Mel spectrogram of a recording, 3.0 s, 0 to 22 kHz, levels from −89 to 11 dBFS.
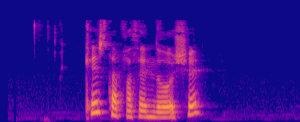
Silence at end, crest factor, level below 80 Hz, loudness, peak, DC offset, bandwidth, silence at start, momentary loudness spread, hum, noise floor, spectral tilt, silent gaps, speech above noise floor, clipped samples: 1 s; 20 dB; -74 dBFS; -20 LUFS; -2 dBFS; under 0.1%; 11.5 kHz; 0.85 s; 5 LU; none; -70 dBFS; -5 dB/octave; none; 51 dB; under 0.1%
